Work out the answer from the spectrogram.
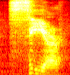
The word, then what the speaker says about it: Seer: Is it pronounced Sia or Seer? Seer. Seer is in like a seer of the future.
